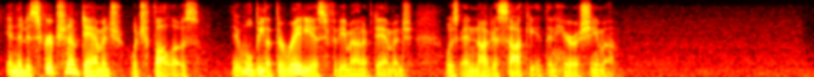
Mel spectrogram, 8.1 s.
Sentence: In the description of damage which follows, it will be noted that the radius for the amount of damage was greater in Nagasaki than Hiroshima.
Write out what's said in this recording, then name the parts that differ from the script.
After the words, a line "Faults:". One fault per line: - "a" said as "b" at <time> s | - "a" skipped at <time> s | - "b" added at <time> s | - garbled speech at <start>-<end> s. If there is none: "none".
In the description of damage which follows, it will be that the radius for the amount of damage was in Nagasaki than Hiroshima.
Faults:
- "noted" skipped at 2.6 s
- "greater" skipped at 4.6 s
